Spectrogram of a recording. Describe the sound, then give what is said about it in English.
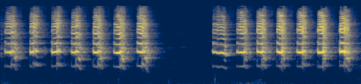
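Excited turkey hen yelps made on a turkey call to a gobbler just before he flies down: two quick, evenly spaced runs of loud yelps, about six then eight, separated by a short pause, with no talking. “Four or five faster yelps. That's kind of an excited hen call.”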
